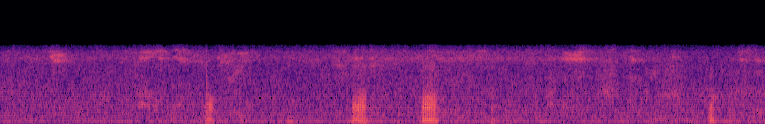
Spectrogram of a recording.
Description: Hercules snoring away on the bed.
